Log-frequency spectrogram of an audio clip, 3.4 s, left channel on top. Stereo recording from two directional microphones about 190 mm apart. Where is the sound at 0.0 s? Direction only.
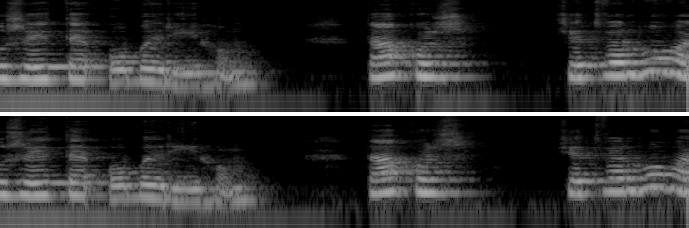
45° right (ahead or behind).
